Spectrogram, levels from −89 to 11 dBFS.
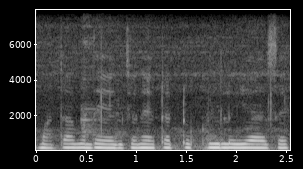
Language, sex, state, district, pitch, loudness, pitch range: Bengali, female, Assam, Hailakandi, 205 Hz, -12 LUFS, 200-210 Hz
